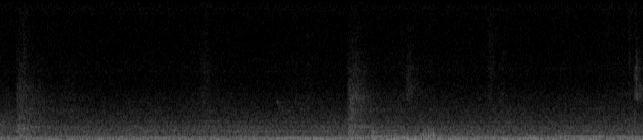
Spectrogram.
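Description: A steady mechanical hum with a low rumble under it, holding one even tone, and a faint soft click about three and a half seconds in.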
